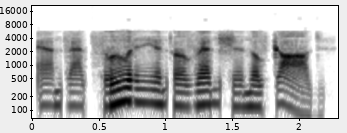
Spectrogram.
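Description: A man voicing a compassionate rabbi in a Bible story, speaking in a measured, earnest and reassuring way with gentle authority. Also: medium pitch, dry recording, narrow, tinny audio, natural voice. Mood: firm, reassuring.

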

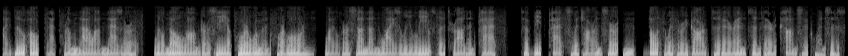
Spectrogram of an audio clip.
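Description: A man's voice: low-pitched, little pitch movement, normal speed, no echo, soft background music, pitched below the performer's own voice, lightly acted. A man voicing a stern, proud older male relative who lectures in a pompous, admonishing way. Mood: lecturing. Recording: dull lo-fi recording.

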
